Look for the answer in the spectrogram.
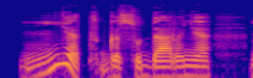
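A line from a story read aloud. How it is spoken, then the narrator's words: Slow. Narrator (Russian): медленно произнес герцог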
